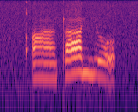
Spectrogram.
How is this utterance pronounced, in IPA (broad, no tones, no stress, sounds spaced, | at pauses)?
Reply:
qʼ ãː ʈ a nʲ o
